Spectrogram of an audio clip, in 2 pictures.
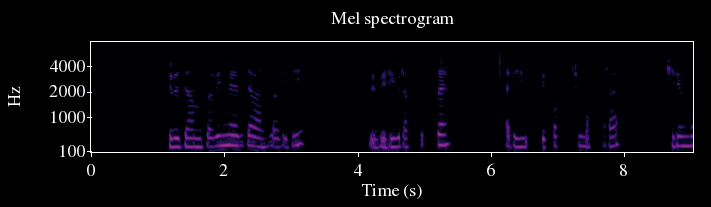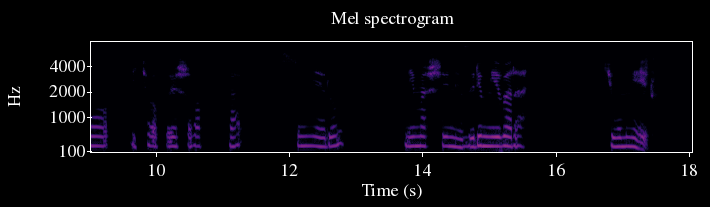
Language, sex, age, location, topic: Kinyarwanda, female, 18-24, Huye, health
